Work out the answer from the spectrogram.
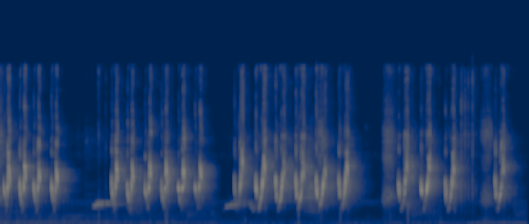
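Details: A lively bar-winged prinia, recorded as a lure to get other prinias singing, gives series of crisp, high chirps, about five per phrase, separated by brief pauses and a couple of short rising whistles.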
